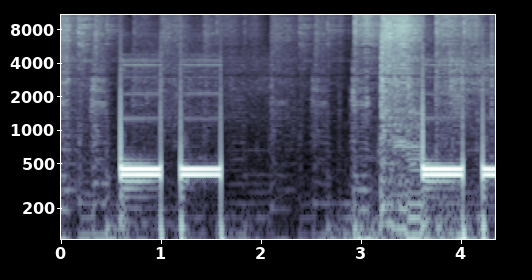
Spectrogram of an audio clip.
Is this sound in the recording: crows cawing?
no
